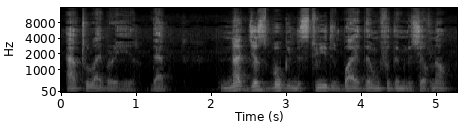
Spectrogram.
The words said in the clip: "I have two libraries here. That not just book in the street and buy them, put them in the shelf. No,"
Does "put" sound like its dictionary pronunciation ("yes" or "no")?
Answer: no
